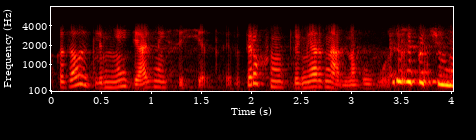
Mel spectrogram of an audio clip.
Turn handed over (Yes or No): Yes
